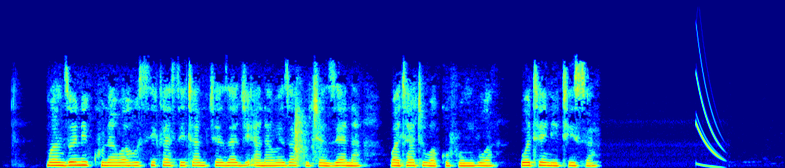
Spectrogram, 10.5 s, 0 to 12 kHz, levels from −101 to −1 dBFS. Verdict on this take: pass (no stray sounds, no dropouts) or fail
fail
